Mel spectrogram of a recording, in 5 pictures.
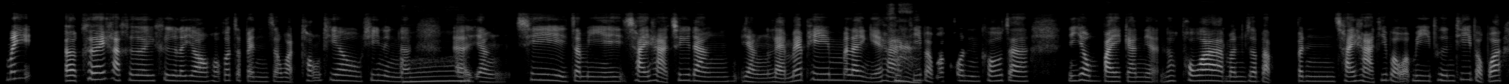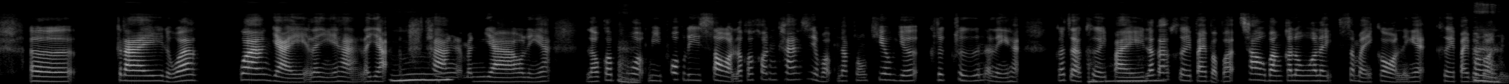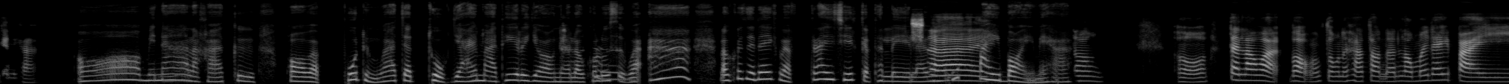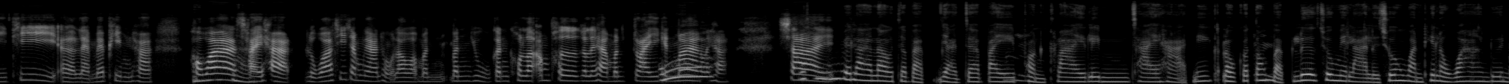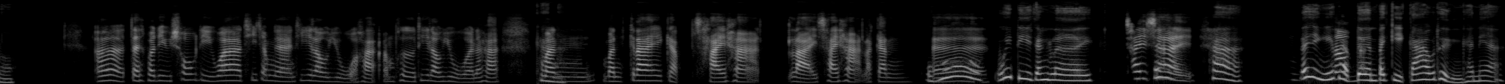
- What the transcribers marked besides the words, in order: put-on voice: "อา เออ"; other background noise
- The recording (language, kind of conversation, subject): Thai, podcast, ธรรมชาติช่วยให้คุณผ่อนคลายได้อย่างไร?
